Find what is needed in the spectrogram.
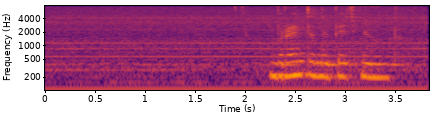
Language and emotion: Russian, neutral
